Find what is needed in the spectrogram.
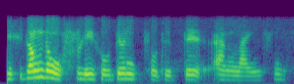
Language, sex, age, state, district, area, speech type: Bodo, female, 60+, Assam, Chirang, rural, conversation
